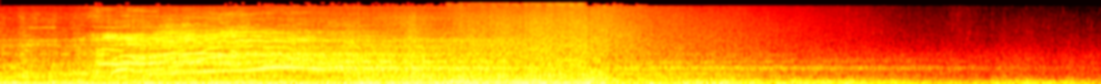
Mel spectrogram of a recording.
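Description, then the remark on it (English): A huge ocean wave crashes over a boat in a loud, sustained roar with shrill whistling and creaking tones, then the rush slowly fades into a duller, muffled rumble. “It rose up over us like a skyscraper of water. And then it hit.”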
